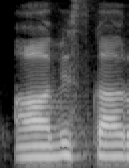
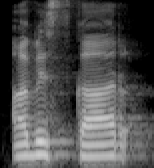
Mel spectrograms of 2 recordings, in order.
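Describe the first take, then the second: First: आविष्कार opening on long "aa"; long first vowel. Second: आविष्कार with short first a, "aviskaar"; wrong short vowel. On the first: Teacher correcting students, long-aa आविष्कार. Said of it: "होता है". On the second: Teacher showing the misspelling, short-a आविष्कार. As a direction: clip the opening of आविष्कार to "a". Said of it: "आविष्कार होता है". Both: Shown as a demonstration.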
